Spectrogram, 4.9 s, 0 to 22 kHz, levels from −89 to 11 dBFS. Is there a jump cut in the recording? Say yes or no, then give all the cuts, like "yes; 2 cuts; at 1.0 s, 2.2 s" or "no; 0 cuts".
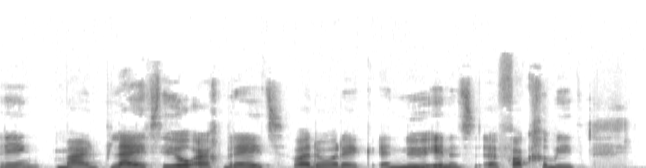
no; 0 cuts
